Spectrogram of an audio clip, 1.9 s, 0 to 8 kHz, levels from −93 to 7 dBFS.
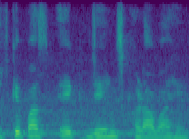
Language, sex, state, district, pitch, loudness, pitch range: Hindi, female, Bihar, Gopalganj, 195 Hz, -30 LUFS, 180-210 Hz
